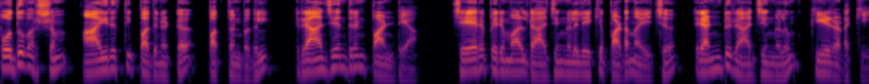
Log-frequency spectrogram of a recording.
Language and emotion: Malayalam, neutral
